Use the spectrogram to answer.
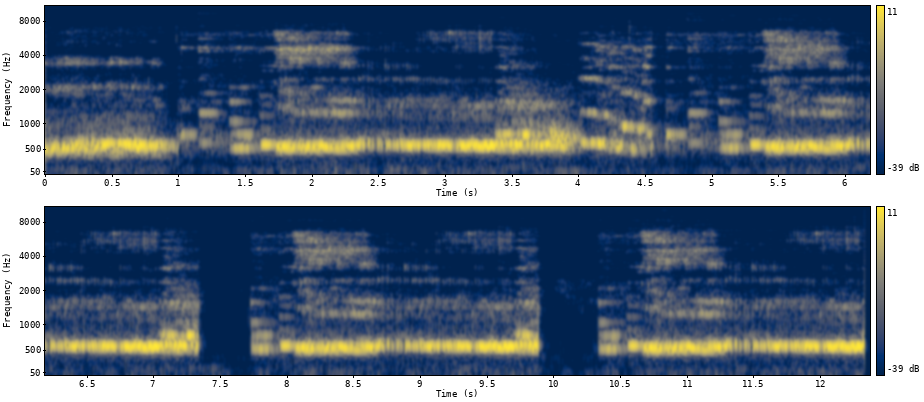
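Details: Burping compilation: several long, drawn-out belches in a row with a steady tone, music playing throughout; repeated burping.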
